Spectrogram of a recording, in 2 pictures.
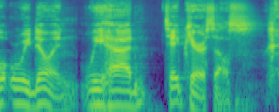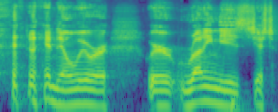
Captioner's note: laughs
